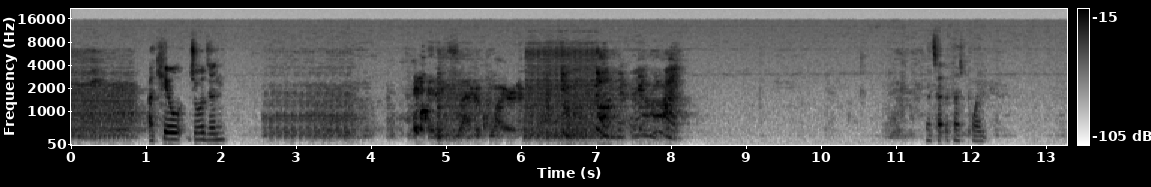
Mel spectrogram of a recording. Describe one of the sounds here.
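Gunfire from a video game plays through a television speaker.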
